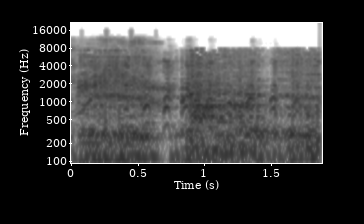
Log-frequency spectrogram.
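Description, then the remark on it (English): A person gives a loud, gravelly roar in imitation of a tiger, one sustained growling burst lasting a couple of seconds, with no other talk. “I'm a tiger.”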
